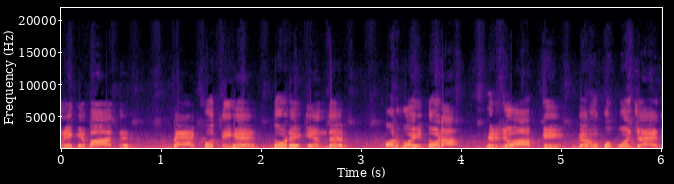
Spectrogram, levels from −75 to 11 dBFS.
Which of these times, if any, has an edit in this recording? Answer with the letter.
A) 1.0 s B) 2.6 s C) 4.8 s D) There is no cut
D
